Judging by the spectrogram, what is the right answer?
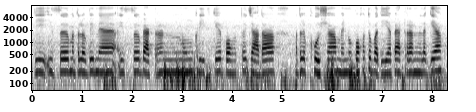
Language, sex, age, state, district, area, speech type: Punjabi, female, 30-45, Punjab, Mansa, rural, spontaneous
